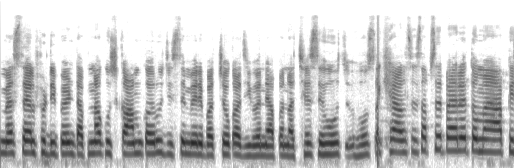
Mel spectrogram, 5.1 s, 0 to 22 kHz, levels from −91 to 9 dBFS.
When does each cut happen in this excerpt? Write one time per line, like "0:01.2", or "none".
0:03.8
